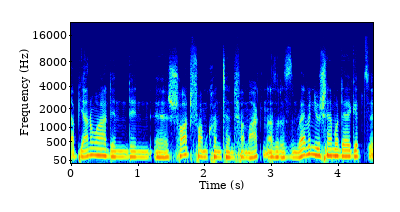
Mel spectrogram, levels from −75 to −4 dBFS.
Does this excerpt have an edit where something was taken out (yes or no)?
no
